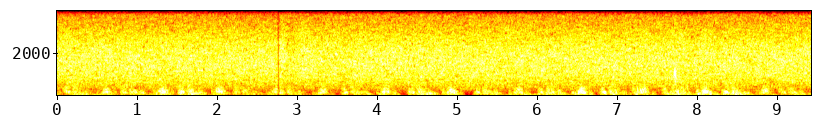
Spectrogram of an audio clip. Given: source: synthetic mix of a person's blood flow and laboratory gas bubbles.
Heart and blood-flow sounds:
Doppler ultrasound of blood flow; precordium
7.15-7.39 s: bubbles
7.68-7.76 s: bubbles
7.80-7.89 s: bubbles
From the record:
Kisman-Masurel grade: 212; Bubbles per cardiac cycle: several, 3 to 8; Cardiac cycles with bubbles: 1 to 10%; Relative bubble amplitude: moderate (0.250 to 0.450); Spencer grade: 1 (occasional bubble signal discernible with the cardiac motion signal, with majority of cardiac periods free of bubbles); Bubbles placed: anywhere in the cardiac cycle

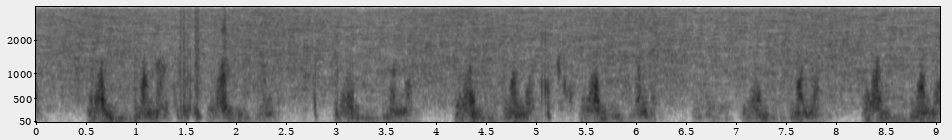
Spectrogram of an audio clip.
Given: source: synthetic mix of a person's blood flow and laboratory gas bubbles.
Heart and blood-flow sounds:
Doppler ultrasound of blood flow; precordium
1.12-1.67 s: bubbles
1.83-1.96 s: bubbles
2.77-2.83 s: bubbles
2.98-3.21 s: bubbles
4.71-4.86 s: bubbles
5.03-5.18 s: bubbles
5.21-5.39 s: bubbles
From the record:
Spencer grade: 2 (many but less than half of the cardiac periods contain bubble signals, singularly or in groups); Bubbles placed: anywhere in the cardiac cycle

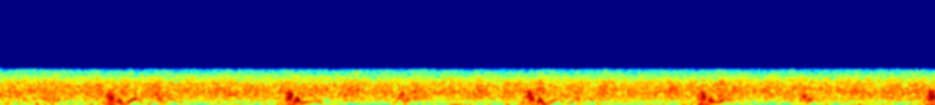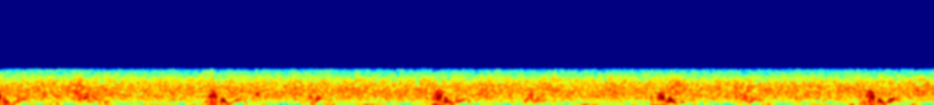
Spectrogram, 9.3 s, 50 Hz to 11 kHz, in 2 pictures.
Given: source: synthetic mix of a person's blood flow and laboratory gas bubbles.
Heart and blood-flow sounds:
Doppler ultrasound of blood flow; precordium
0.07-0.37 s: bubbles
4.74-5.01 s: bubbles
5.13-5.25 s: bubbles
5.68-5.77 s: bubbles
5.93-6.05 s: bubbles
6.21-6.36 s: bubbles
From the record:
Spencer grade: 2 (many but less than half of the cardiac periods contain bubble signals, singularly or in groups); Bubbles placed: anywhere in the cardiac cycle

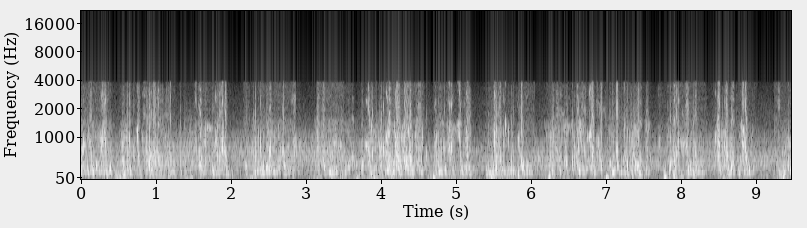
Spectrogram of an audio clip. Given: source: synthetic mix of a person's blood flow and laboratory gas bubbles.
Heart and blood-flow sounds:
Doppler ultrasound of blood flow; subclavian vein
0.00-2.01 s: bubbles
2.16-2.95 s: bubbles
3.14-3.66 s: bubbles
3.71-4.65 s: bubbles
4.69-5.25 s: bubbles
5.38-6.06 s: bubbles
6.18-6.96 s: bubbles
7.03-7.60 s: bubbles
7.68-8.36 s: bubbles
8.41-9.03 s: bubbles
9.23-9.48 s: bubbles
From the record:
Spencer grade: 4 (maximum detectable bubble signal sounding continuously throughout systole and diastole of every cardiac period, and overriding the amplitude of the normal cardiac signals); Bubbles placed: anywhere in the cardiac cycle

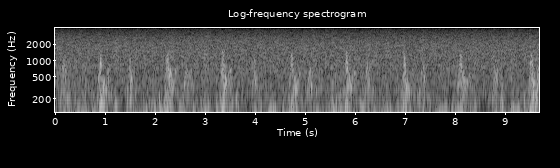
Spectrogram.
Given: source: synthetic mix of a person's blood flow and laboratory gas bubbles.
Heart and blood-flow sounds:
Doppler ultrasound of blood flow; precordium
0.00-0.44 s: bubbles
0.54-0.65 s: bubbles
5.06-5.16 s: bubbles
5.48-5.72 s: bubbles
From the record:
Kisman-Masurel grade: 221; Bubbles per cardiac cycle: several, 3 to 8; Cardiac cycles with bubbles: 10 to 50%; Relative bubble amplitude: barely perceptible (0.100 to 0.250); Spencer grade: 2 (many but less than half of the cardiac periods contain bubble signals, singularly or in groups); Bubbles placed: only in the low amplitude regions of the cardiac cycle

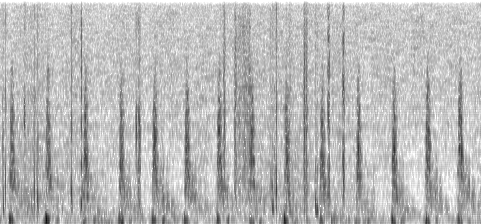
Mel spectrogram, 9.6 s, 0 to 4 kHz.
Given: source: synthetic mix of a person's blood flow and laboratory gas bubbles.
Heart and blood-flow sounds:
Doppler ultrasound of blood flow; subclavian vein
0.03-0.14 s: bubbles
0.47-0.53 s: bubbles
0.60-0.80 s: bubbles
1.41-1.47 s: bubbles
1.59-1.69 s: bubbles
2.70-2.83 s: bubbles
5.41-5.57 s: bubbles
5.70-5.84 s: bubbles
6.28-6.39 s: bubbles
From the record:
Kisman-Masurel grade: 122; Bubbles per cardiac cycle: 1 to 2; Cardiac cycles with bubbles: 10 to 50%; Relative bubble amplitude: moderate (0.250 to 0.450); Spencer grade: 2 (many but less than half of the cardiac periods contain bubble signals, singularly or in groups); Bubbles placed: anywhere in the cardiac cycle

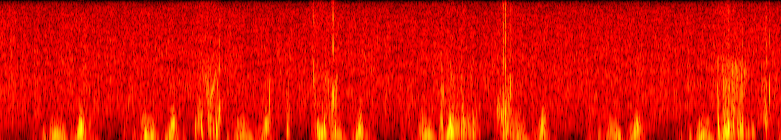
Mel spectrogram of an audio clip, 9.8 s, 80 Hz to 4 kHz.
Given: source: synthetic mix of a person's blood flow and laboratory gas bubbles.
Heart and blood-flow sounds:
Doppler ultrasound of blood flow; precordium
2.42-2.79 s: bubbles
3.34-3.42 s: bubbles
3.57-3.64 s: bubbles
3.88-4.25 s: bubbles
5.49-6.01 s: bubbles
6.20-6.43 s: bubbles
8.93-9.46 s: bubbles
9.49-9.66 s: bubbles
9.76-9.78 s: bubbles
From the record:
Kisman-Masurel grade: 222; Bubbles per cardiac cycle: several, 3 to 8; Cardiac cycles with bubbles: 10 to 50%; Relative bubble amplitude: moderate (0.250 to 0.450); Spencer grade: 2 (many but less than half of the cardiac periods contain bubble signals, singularly or in groups); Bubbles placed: anywhere in the cardiac cycle

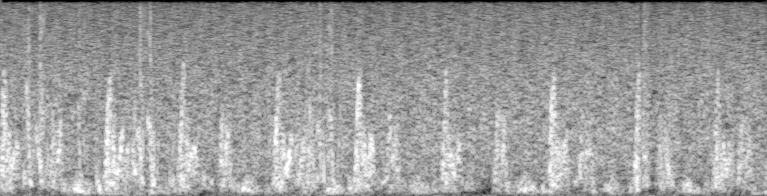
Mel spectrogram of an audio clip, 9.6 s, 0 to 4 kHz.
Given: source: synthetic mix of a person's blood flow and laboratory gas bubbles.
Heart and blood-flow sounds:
Doppler ultrasound of blood flow; precordium
0.27-0.64 s: bubbles
0.95-1.04 s: bubbles
1.19-1.29 s: bubbles
1.64-2.20 s: bubbles
3.67-4.26 s: bubbles
8.01-8.13 s: bubbles
8.24-8.45 s: bubbles
From the record:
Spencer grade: 2 (many but less than half of the cardiac periods contain bubble signals, singularly or in groups); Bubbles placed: only in the low amplitude regions of the cardiac cycle

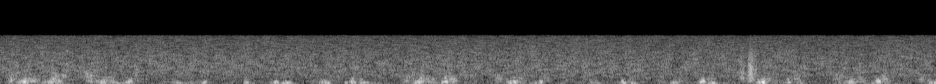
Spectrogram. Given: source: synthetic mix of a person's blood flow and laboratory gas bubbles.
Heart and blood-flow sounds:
Doppler ultrasound of blood flow; precordium
no bubbles
From the record:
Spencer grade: 0 (complete lack of bubble signals)

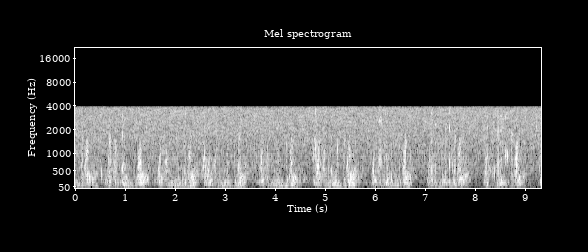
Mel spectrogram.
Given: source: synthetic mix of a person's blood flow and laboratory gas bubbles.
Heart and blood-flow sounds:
Doppler ultrasound of blood flow; precordium
0.49-1.02 s: bubbles
2.09-2.33 s: bubbles
2.53-2.67 s: bubbles
4.74-5.00 s: bubbles
5.10-5.28 s: bubbles
5.98-6.51 s: bubbles
6.68-6.77 s: bubbles
7.09-7.24 s: bubbles
7.29-7.63 s: bubbles
8.20-8.30 s: bubbles
8.36-8.69 s: bubbles
9.20-9.34 s: bubbles
From the record:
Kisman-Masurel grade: 232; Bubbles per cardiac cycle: several, 3 to 8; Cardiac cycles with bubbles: 50 to 99%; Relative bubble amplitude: moderate (0.250 to 0.450); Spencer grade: 3 (all of the cardiac periods contain showers or single bubble signals, but not dominating or overriding the cardiac motion signals); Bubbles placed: only in the low amplitude regions of the cardiac cycle

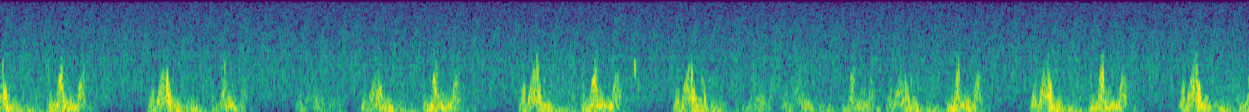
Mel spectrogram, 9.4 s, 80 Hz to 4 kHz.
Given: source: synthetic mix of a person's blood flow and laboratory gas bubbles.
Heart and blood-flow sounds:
Doppler ultrasound of blood flow; precordium
4.72-4.80 s: bubbles
5.25-5.32 s: bubbles
From the record:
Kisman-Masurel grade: 112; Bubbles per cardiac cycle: 1 to 2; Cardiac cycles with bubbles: 1 to 10%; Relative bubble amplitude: moderate (0.250 to 0.450); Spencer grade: 1 (occasional bubble signal discernible with the cardiac motion signal, with majority of cardiac periods free of bubbles); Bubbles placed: only in the low amplitude regions of the cardiac cycle

